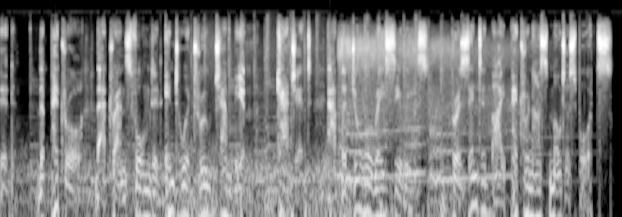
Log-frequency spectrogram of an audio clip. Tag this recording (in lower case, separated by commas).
vehicle, music, speech, car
